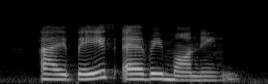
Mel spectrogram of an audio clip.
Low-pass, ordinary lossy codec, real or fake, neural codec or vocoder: 7.2 kHz; none; fake; codec, 16 kHz, 0.8 kbps, ZipCodec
